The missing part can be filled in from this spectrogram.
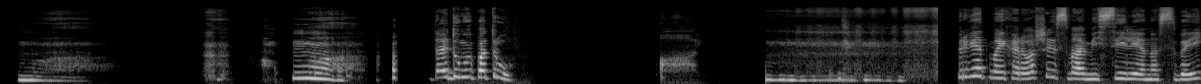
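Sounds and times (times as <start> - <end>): woman sighing: 0.2 - 1.2.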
